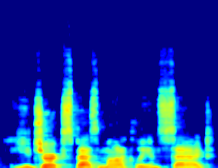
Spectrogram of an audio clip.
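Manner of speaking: ordinary delivery, nothing marked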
